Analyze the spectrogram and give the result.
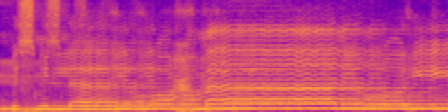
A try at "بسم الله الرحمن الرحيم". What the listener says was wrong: رحیم میں ہا کی ادائیگی کے لیے رکھیں. دوبارہ پڑھیں.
